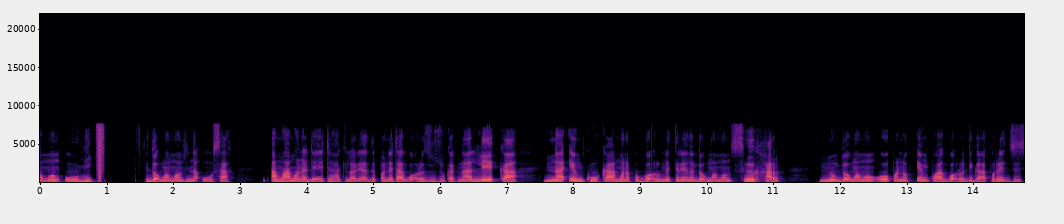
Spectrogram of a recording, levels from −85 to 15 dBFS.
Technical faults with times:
0.83-0.97 wireless microphone noise hit
9.16 concealed Bluetooth headset packet loss
10.67-10.69 concealed Bluetooth headset packet loss

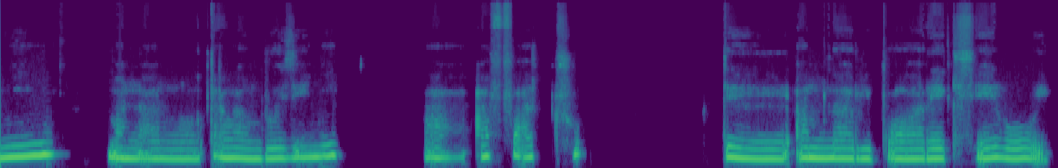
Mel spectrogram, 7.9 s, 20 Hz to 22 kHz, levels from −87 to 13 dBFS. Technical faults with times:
0.35-1.25 repeated packet loss (robotic sound)
1.97-2.00 short concealed packet loss
2.36-2.40 short concealed packet loss
2.88-3.93 repeated packet loss (robotic sound)

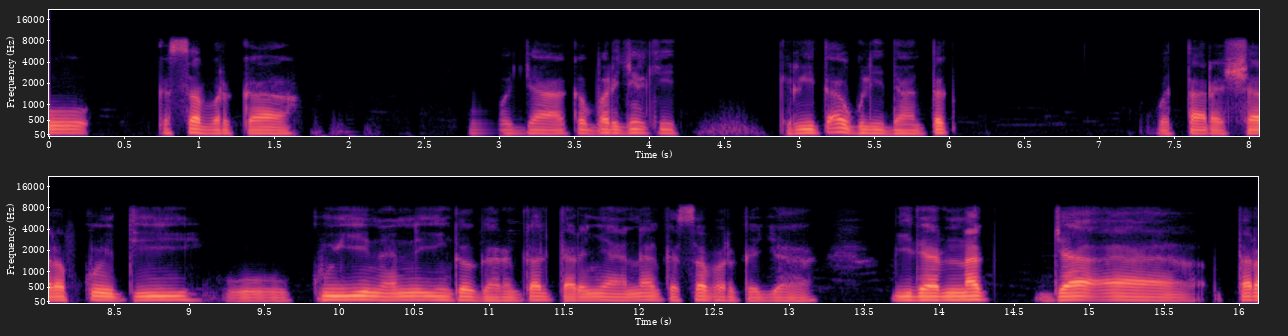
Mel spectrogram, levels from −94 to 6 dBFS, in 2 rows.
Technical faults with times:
1.63-3.21 repeated packet loss (robotic sound)

